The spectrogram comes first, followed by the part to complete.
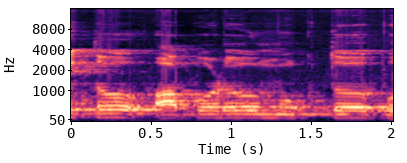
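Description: A man's voice reciting Sanskrit compound words in an intoned, chant-like way, holding the vowels on steady pitches.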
